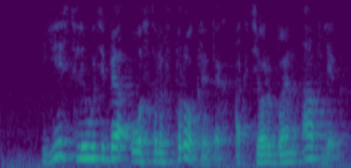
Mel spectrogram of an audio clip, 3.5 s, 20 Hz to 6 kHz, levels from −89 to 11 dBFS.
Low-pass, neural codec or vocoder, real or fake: 5.4 kHz; none; real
